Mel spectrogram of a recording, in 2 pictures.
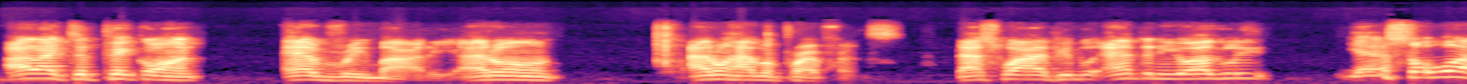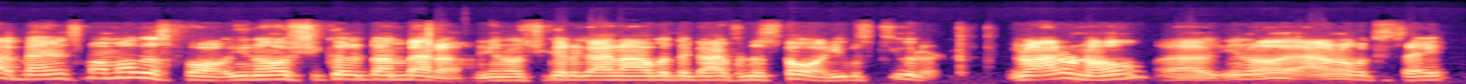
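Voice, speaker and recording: A man's voice: on the high side, animated, a little fast, creaky, bright, forceful tone, dry recording. A man in his fifties, a music performer chatting casually in an interview, joking and repeating himself emphatically on muffled lo-fi audio. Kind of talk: casual one-on-one chat.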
